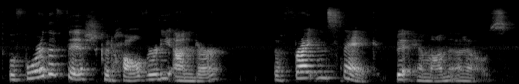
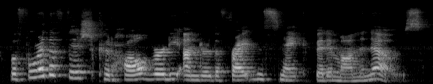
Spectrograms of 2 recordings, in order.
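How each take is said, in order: First: There is a clear pause after 'under'. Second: It runs on with no pause after 'under'. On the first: The speaker calls it right. "when I put the comma back in" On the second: The speaker calls it wrong. "let me read it without the comma"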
